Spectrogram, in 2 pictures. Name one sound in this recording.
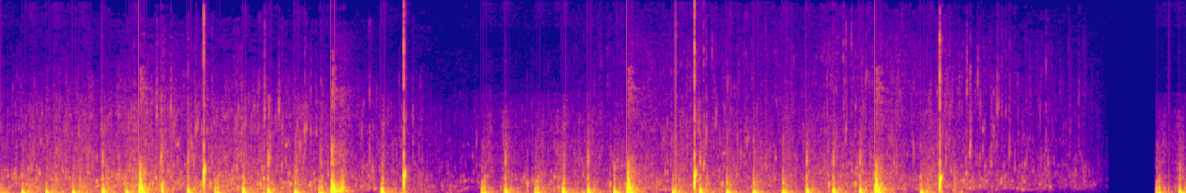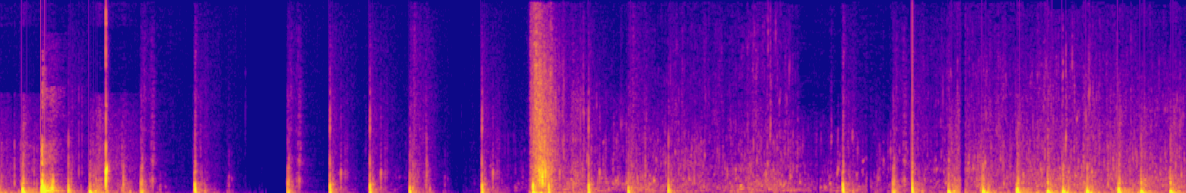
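Footsteps tap quickly on stone, stopping and starting.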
